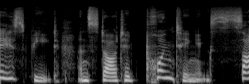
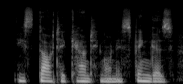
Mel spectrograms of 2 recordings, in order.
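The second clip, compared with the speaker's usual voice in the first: usual speaking voice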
